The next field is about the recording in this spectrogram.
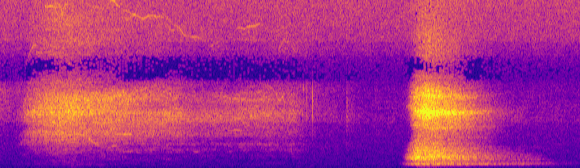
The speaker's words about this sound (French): Puis on va faire deux grandes respirations. On prend une profonde inspiration et on expire tout l'air de nos poumons une deuxième fois.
